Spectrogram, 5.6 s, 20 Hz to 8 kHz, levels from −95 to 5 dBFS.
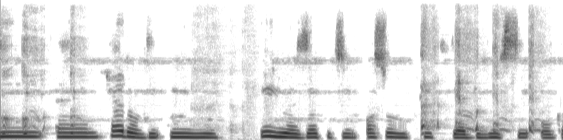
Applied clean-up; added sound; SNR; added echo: none; Cough; 17 dB; none.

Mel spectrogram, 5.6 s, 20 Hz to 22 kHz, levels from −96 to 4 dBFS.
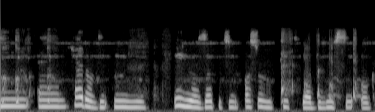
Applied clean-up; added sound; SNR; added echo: neural diffusion model UNIVERSE++.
